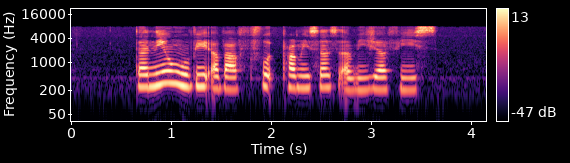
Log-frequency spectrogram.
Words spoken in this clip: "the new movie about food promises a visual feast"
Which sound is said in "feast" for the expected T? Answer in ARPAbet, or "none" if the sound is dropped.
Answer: none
